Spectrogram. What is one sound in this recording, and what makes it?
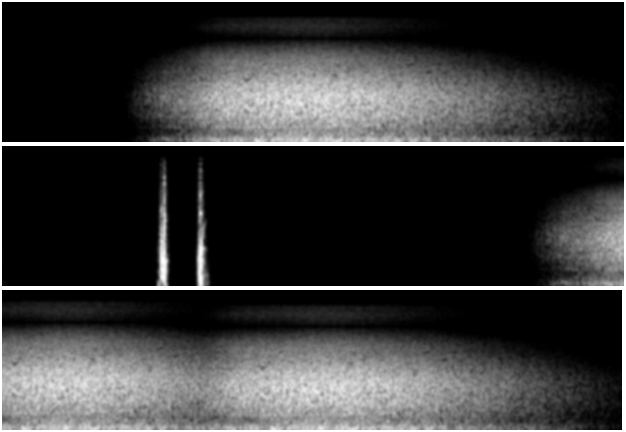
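A soft whooshing swells and fades away twice.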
